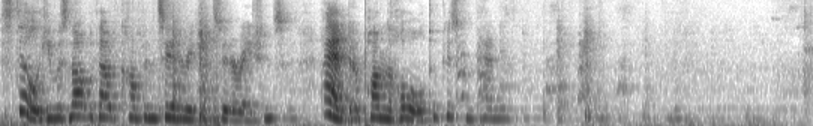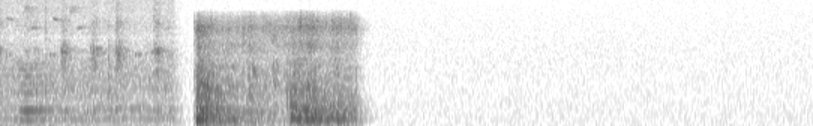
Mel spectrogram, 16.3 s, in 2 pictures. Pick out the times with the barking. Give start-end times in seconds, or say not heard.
4.5-6.4, 10.1-11.7.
